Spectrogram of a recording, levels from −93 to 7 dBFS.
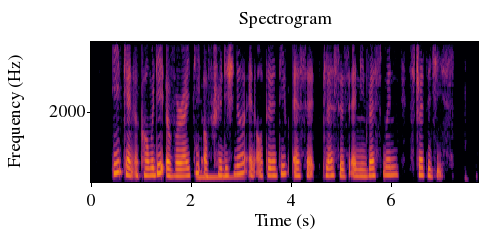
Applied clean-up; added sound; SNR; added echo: classical method spectral subtraction.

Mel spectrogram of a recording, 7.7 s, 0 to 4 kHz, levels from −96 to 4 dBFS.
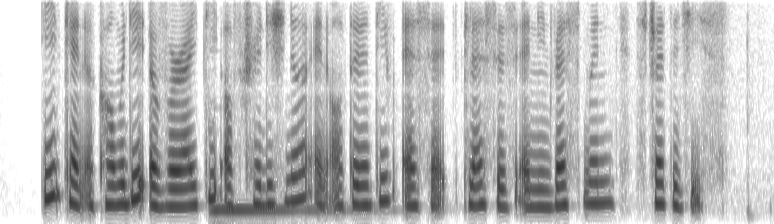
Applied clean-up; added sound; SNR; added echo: neural mask model RNNoise.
